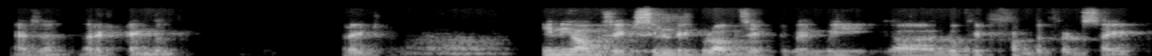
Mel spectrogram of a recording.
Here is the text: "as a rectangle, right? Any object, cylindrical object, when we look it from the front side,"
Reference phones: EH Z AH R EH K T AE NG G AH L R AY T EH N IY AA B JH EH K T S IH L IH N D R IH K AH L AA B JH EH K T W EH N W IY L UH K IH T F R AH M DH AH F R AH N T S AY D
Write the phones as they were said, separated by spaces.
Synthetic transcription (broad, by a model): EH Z AH R EH K T AE NG G AH L R AY T EH N IY AA B JH EH K T S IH L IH N D R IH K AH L AA B JH EH K T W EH N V IY L UH K IH T F R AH M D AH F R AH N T S AY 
